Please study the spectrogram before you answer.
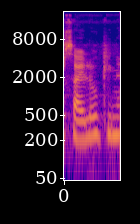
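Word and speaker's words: psilocybin: ये जो वर्ड साइलोकिन है ना, उसमें पी साइलेंट है, इसको आप एस से पढ़ना शुरू करोगे। साइलोकिन इसको आप प्रोनाउंस करोगे।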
